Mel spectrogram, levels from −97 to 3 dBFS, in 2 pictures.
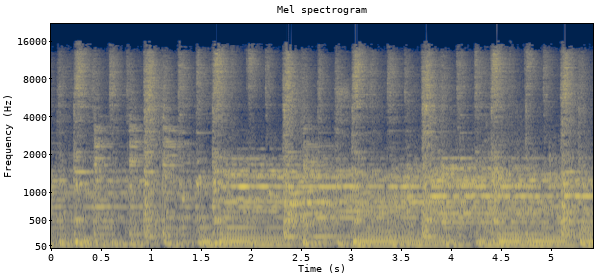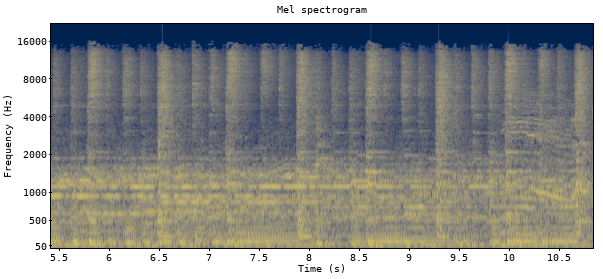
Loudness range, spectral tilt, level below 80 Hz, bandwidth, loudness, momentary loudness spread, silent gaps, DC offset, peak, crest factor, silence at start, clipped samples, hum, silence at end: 2 LU; -3.5 dB/octave; -30 dBFS; 16.5 kHz; -17 LUFS; 5 LU; none; under 0.1%; -2 dBFS; 16 dB; 0 s; under 0.1%; none; 0 s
